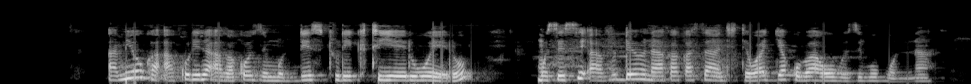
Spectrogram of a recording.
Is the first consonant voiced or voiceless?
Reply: voiced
